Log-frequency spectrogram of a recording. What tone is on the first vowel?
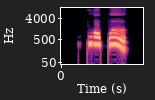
falling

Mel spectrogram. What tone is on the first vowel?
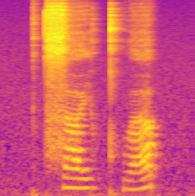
low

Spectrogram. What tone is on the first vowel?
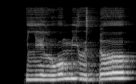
low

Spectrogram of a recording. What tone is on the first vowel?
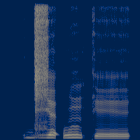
high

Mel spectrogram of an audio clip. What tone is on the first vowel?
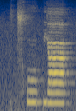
high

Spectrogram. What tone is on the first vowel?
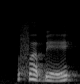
falling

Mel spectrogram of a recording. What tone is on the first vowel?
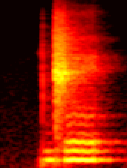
low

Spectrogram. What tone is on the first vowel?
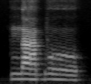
low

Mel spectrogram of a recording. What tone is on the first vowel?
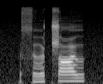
rising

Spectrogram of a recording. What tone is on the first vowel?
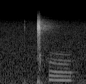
low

